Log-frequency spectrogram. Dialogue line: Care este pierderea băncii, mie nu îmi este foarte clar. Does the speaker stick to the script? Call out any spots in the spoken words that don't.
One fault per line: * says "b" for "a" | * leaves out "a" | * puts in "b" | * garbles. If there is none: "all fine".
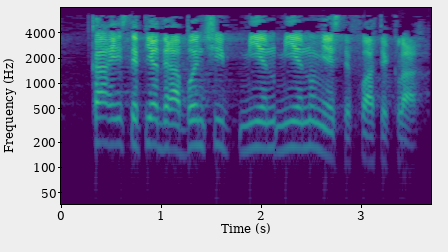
* puts in "mie nu"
